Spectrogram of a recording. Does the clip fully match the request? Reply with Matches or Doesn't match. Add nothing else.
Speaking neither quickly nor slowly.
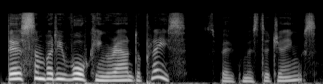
Matches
